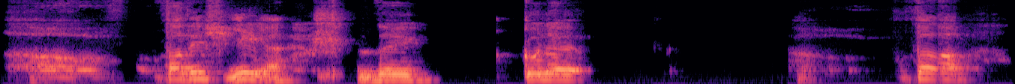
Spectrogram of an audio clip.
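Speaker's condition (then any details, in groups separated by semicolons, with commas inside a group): Cerebral palsy; cerebral palsy affecting left side, dodgy left arm, cannot walk, power chair, needs help getting up and dressing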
